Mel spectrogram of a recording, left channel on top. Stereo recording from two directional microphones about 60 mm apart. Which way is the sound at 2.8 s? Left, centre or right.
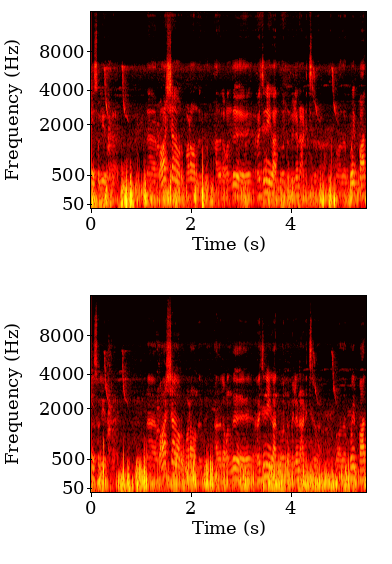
Right.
